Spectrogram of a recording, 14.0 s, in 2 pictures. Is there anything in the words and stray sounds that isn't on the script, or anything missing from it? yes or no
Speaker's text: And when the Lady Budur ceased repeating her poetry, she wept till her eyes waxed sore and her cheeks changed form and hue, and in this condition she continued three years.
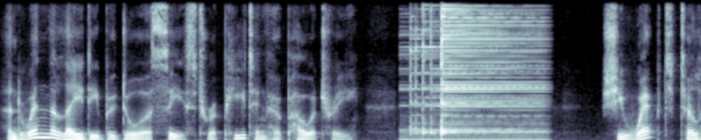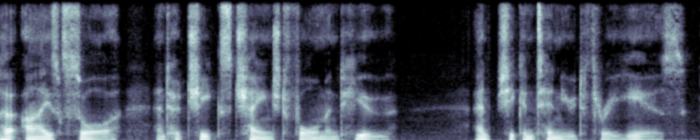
yes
